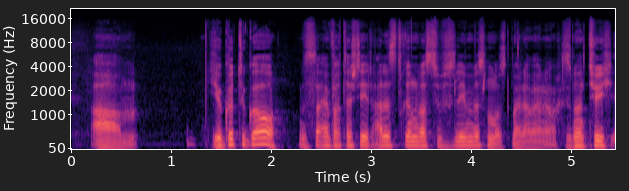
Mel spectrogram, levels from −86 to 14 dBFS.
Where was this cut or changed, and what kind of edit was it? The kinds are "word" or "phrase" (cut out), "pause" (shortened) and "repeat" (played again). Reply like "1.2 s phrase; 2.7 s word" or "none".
none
